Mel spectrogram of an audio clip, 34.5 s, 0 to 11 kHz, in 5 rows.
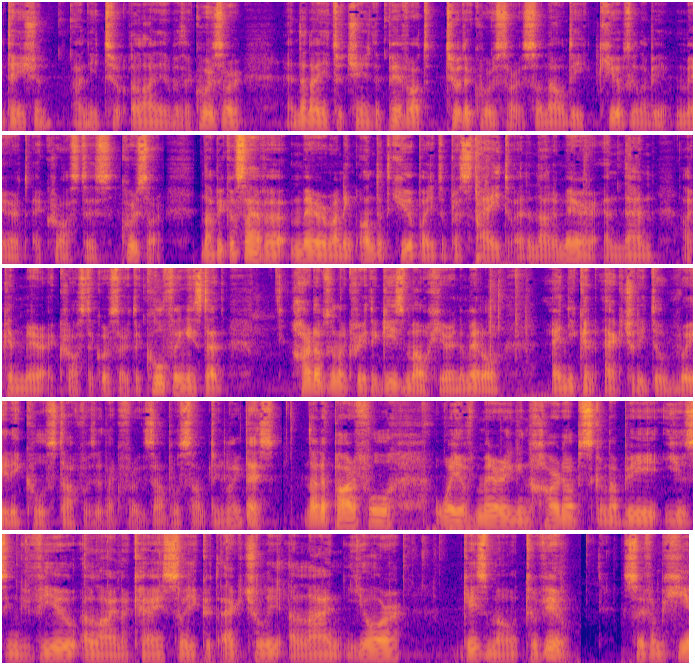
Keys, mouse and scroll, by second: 0.6 click, 3.6 click, 4.9 click, 11.6 a, 13.0 click, 15.2 click, 15.9-18.2 middle drag, 18.7 r, 19.0 z, 23.3 scroll up 12, 24.2 shift+middle click, 25.0 shift+2, 25.9 shift+a, 27.8 click, 28.2-28.7 middle drag, 29.4 Tab, 29.8 click, 30.4 ctrl+b, 31.1 click, 31.8 shift+middle click, 32.0 middle click, 33.2 Tab, 33.6 shift+middle click.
